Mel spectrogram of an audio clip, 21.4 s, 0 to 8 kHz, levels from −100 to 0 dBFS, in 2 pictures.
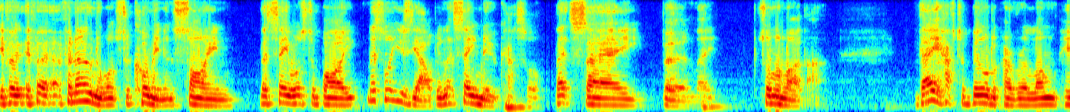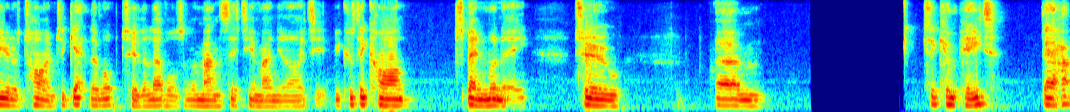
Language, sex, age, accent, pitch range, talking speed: English, male, 30-49, British, 115-150 Hz, 180 wpm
